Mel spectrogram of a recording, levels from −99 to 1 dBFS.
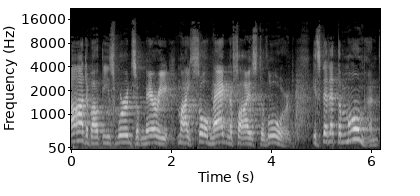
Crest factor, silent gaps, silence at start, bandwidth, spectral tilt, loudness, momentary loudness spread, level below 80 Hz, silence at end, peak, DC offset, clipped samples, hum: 18 dB; none; 0 s; 15 kHz; -2.5 dB/octave; -25 LUFS; 11 LU; -72 dBFS; 0.05 s; -8 dBFS; under 0.1%; under 0.1%; none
